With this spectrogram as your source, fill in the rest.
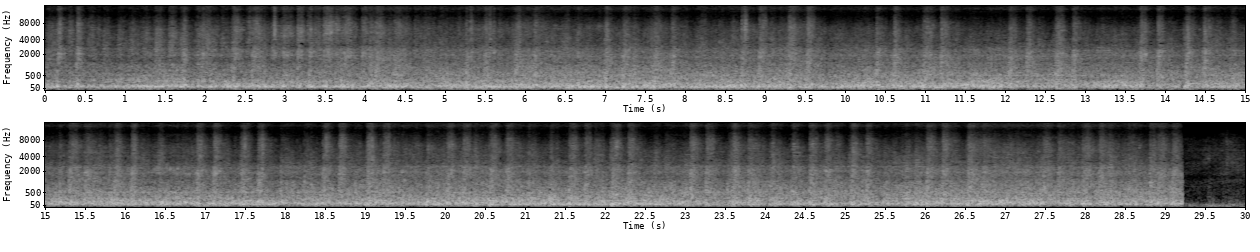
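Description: A long freight train rumbles steadily past close by.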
